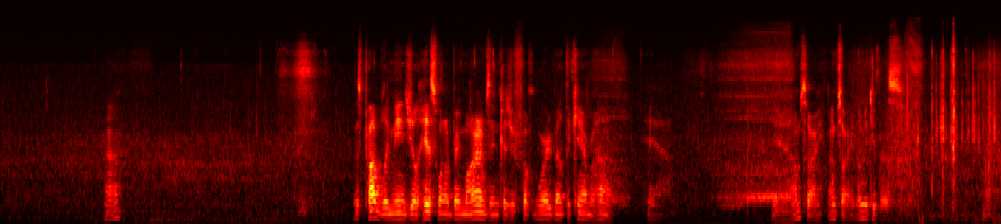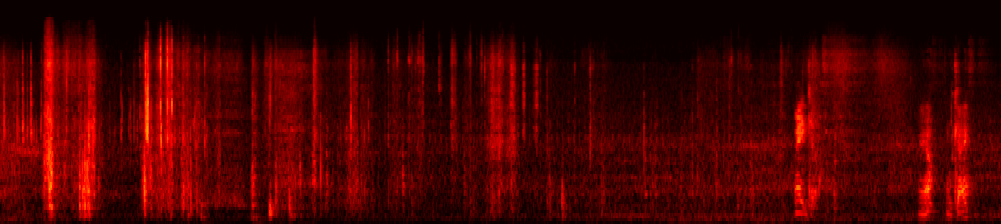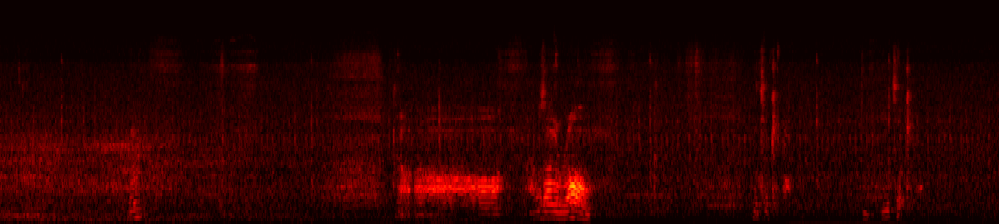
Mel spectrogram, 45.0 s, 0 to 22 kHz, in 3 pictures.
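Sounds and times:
camera handling clicks and rustles: 13.6s - 18.2s.

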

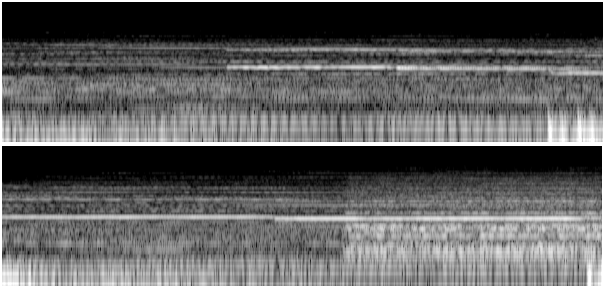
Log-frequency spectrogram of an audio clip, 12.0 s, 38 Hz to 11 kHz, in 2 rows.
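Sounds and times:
dark ambient droning music: 0.0s - 12.0s.

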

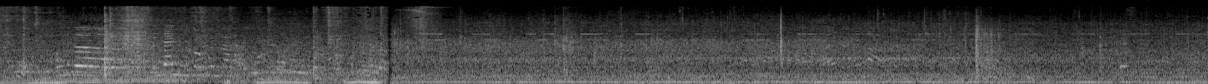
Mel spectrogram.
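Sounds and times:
truck engine running: 0.0s - 12.0s
faint high beep: 4.2s - 12.0s.

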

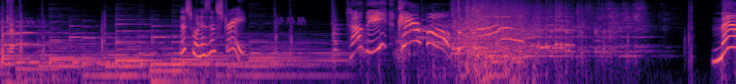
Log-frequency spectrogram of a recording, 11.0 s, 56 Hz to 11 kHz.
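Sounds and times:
light music: 0.0s - 5.9s
tin cans clattering: 5.0s - 10.2s.

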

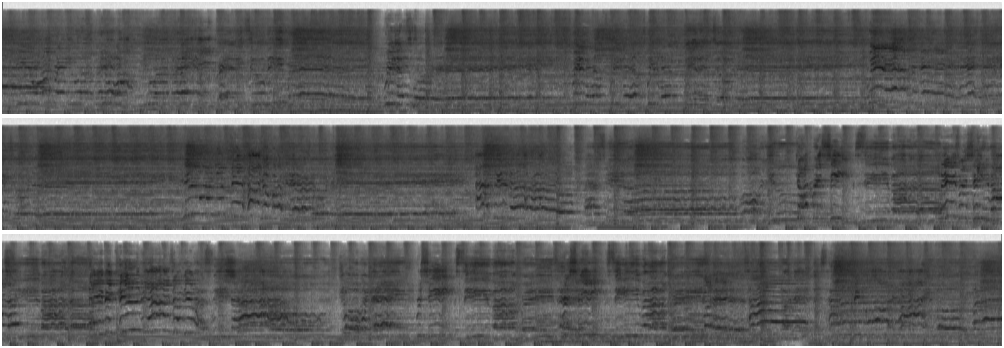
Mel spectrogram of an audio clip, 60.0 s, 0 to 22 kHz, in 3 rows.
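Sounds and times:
group singing a worship song: 0.0s - 60.0s
keyboard: 0.0s - 60.0s
live band accompaniment: 0.0s - 60.0s
steady drum beat: 0.0s - 60.0s.

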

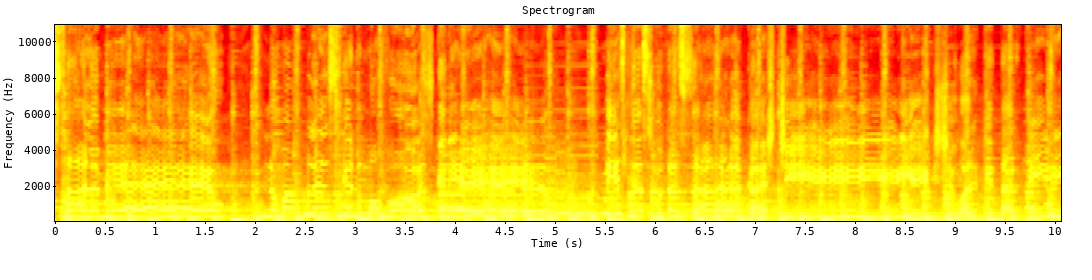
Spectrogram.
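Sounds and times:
woman singing folk song: 0.0s - 10.0s.

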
